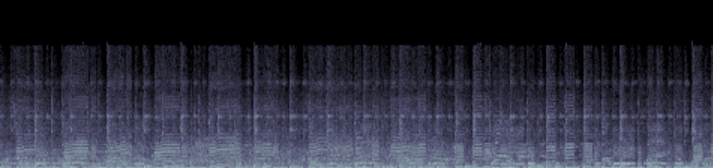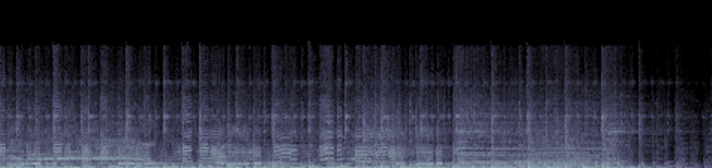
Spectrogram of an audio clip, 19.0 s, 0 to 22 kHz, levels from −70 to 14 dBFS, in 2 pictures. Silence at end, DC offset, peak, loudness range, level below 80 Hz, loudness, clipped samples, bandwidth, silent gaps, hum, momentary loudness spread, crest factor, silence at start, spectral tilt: 0 s; under 0.1%; -2 dBFS; 1 LU; -26 dBFS; -17 LUFS; under 0.1%; 16.5 kHz; none; none; 3 LU; 16 dB; 0 s; -4.5 dB/octave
